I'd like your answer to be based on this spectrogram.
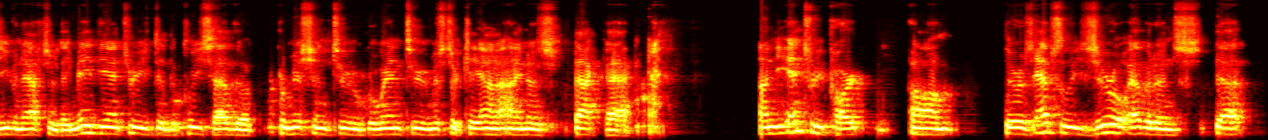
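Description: A man arguing a legal case as a defence lawyer, in a roomy recording with some noise. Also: a little high. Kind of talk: oral legal argument. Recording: roomy, faint background noise.

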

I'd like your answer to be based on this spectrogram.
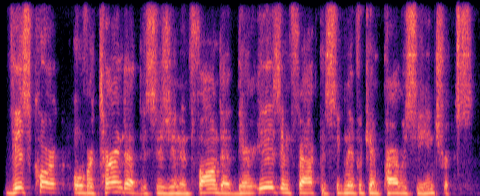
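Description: Male attorney, formal legal argument, slightly high husky voice, dry sound. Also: fairly quick, no echo, rough recording.

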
